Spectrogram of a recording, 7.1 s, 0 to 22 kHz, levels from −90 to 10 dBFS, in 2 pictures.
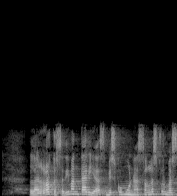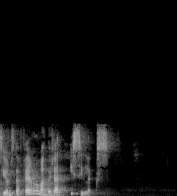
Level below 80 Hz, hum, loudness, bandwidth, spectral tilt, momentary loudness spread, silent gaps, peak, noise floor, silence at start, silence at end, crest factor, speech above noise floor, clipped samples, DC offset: -66 dBFS; none; -20 LUFS; 8.4 kHz; -3 dB/octave; 9 LU; none; -2 dBFS; -78 dBFS; 0.3 s; 1.4 s; 20 dB; 58 dB; under 0.1%; under 0.1%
